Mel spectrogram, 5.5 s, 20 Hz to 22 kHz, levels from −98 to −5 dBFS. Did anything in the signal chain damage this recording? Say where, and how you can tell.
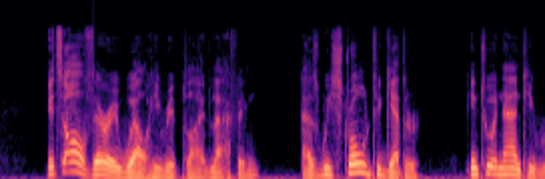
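Yes. From 0.92 s to the end of the clip, the speech turns dull and muffled. The high end slopes away smoothly, about 11 dB down at 10 kHz relative to 1 kHz, with no hard corner. That shape points to de-emphasis applied wrongly at the processing or playback stage. A treble-cut filter built to reverse pre-emphasis was run on audio that never had that boost, or was run a second time, so it removed genuine high-frequency content.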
